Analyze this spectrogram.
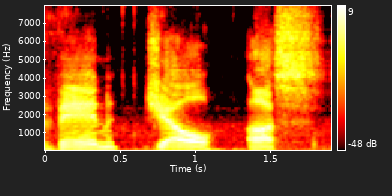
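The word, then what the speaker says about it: Vangelus: I kept telling them it's literally three words van gel us it's three one syllable words that's all how do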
